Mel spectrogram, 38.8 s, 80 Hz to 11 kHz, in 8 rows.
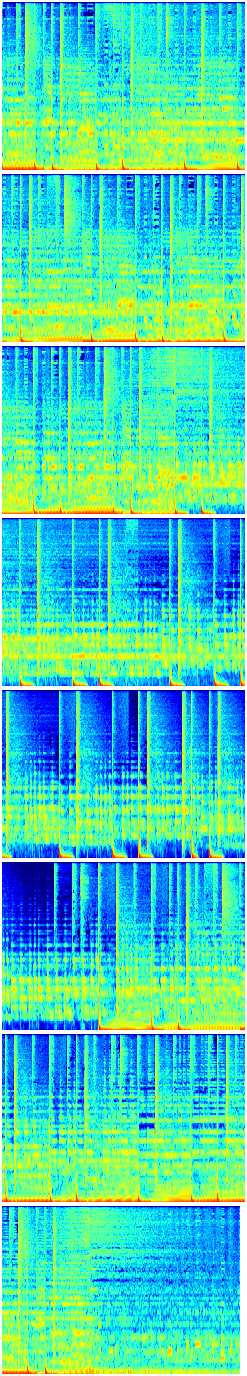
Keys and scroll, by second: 14.3 g, 18.3 z, 24.2 KP_7.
